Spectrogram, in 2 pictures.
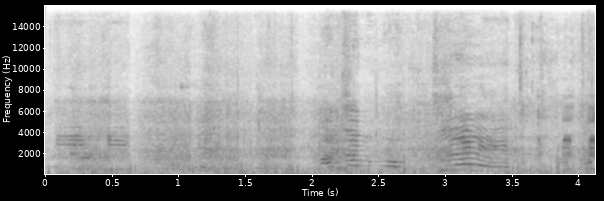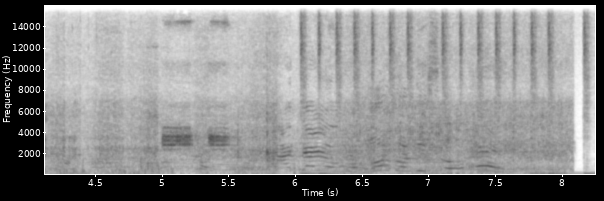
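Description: Busy street-market hubbub with passing motor traffic, and a voice calling out close by with strongly rising and falling pitch. About six seconds in, music with a clicking percussive beat starts over it.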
